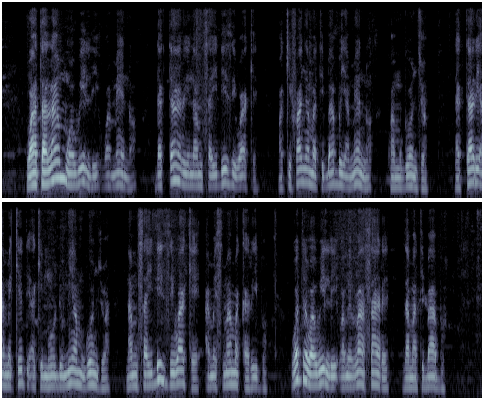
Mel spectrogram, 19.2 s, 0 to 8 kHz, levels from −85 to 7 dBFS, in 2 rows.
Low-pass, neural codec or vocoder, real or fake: 7.2 kHz; none; real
